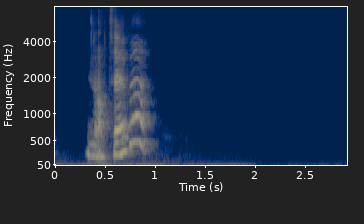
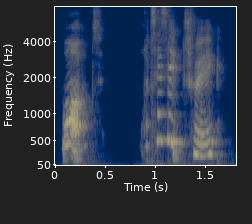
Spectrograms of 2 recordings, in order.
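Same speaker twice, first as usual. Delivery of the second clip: alarmed question; 11 semitones higher, 4 dB louder than usual. Acted. Maggie asks worried friend.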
